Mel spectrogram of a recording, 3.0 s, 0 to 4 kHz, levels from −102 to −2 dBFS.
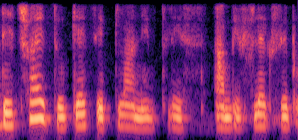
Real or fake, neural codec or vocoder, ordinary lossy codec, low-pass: real; none; AAC, 32 kbps; 3.6 kHz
